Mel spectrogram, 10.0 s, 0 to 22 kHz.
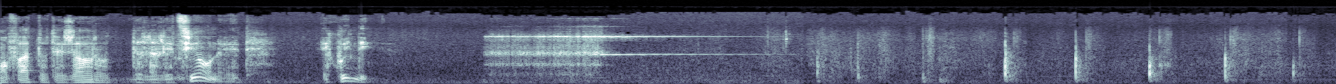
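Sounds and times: electric doorbell ringing: 3.6s - 6.0s.

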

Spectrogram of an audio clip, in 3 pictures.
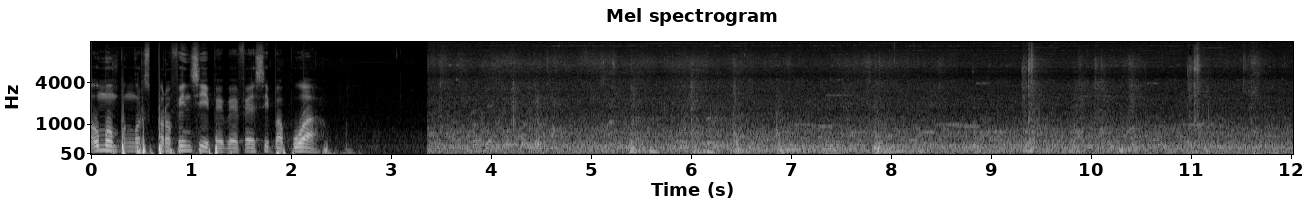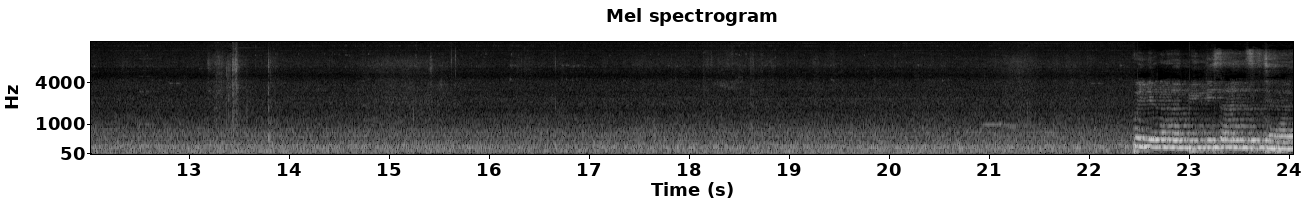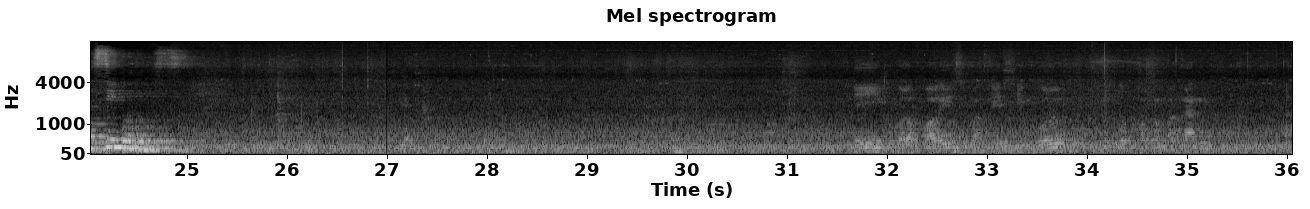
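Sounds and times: large hall room noise: 0.0s - 36.0s.

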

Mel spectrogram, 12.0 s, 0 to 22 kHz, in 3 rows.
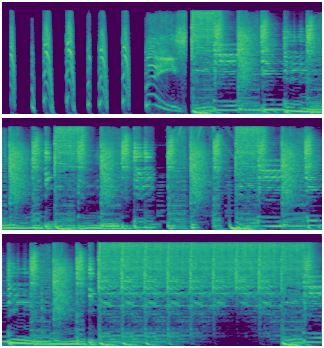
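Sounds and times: turntable scratching: 0.1s - 12.0s.

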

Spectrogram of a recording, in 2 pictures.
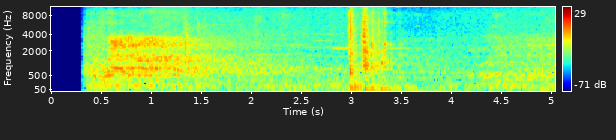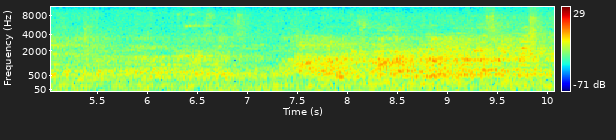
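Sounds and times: door slamming shut: 3.0s - 3.8s.

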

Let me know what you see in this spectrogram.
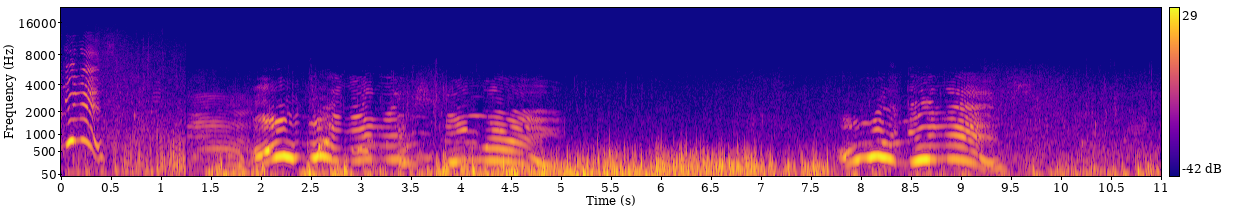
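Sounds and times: pitch-bending voice: 0.0s - 0.5s
wind rumbling on microphone: 0.0s - 11.0s.

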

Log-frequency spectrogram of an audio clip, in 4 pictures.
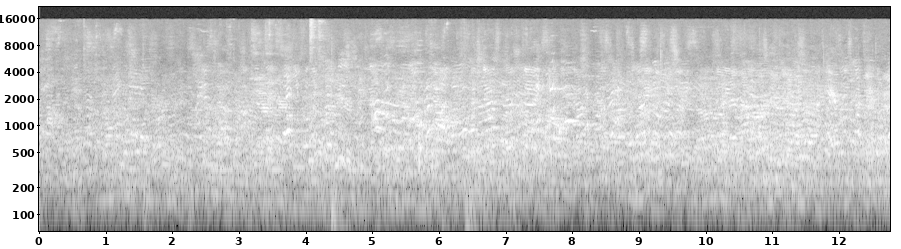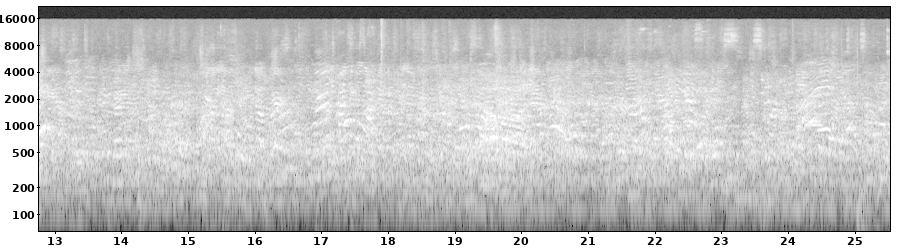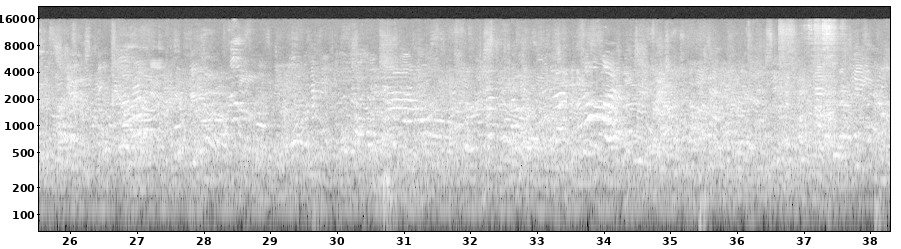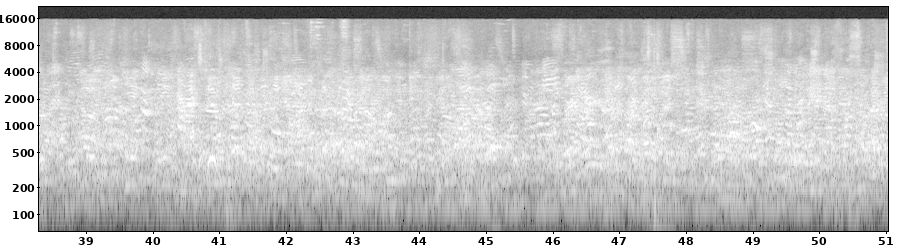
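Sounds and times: crowd chatter in a large room: 0.0s - 51.0s.

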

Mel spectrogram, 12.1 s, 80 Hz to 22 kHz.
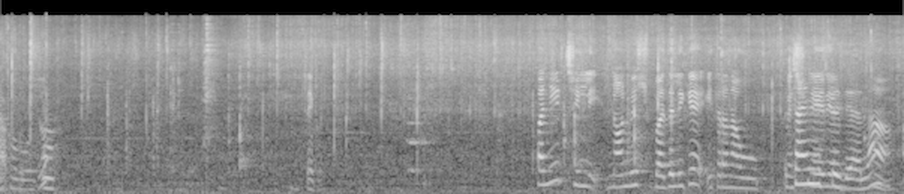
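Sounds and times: oil crackles: 0.0s - 12.0s
vegetables sizzling in hot oil: 0.0s - 12.0s.

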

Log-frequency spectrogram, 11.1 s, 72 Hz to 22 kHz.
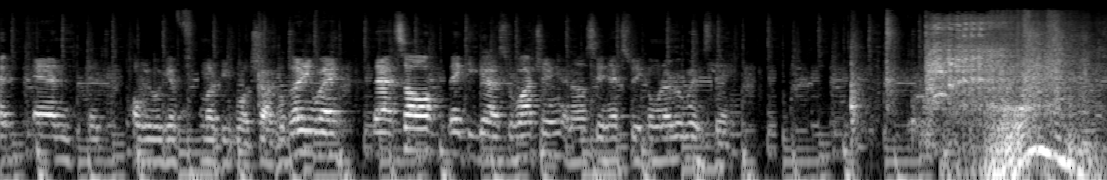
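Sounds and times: motorcycle engine starting and revving: 9.1s - 11.0s.

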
